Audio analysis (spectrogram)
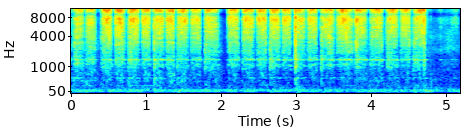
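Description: A hand file rasps back and forth across a knife blade clamped in a vise, a fast, even rhythm of about twenty close, scratchy strokes that stop near the end.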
